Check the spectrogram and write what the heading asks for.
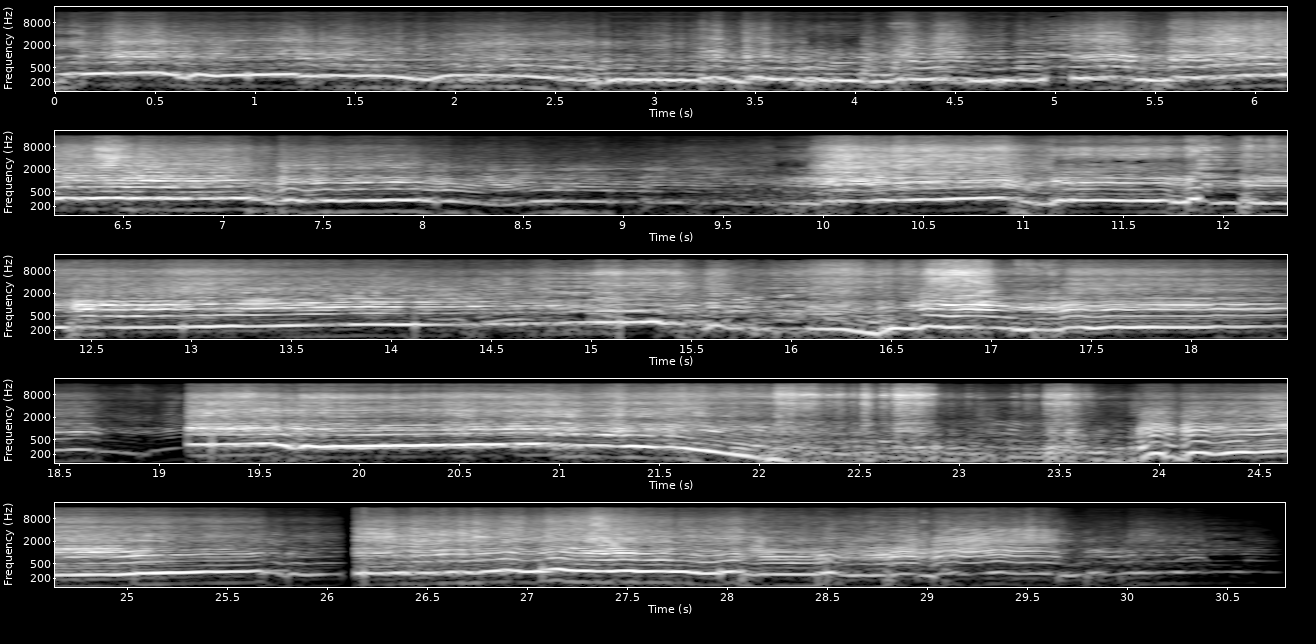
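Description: Small racing car's engine revving hard through a slalom course, its pitch climbing and dropping repeatedly with gear changes and lifts off the throttle. The sound breaks off suddenly several times as one pass cuts to the next.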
